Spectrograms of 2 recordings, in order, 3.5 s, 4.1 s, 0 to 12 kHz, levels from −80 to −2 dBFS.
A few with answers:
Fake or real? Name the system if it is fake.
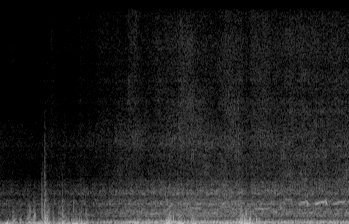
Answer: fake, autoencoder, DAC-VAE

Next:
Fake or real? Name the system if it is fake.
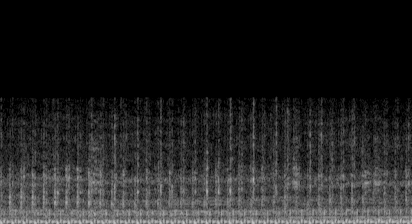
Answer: real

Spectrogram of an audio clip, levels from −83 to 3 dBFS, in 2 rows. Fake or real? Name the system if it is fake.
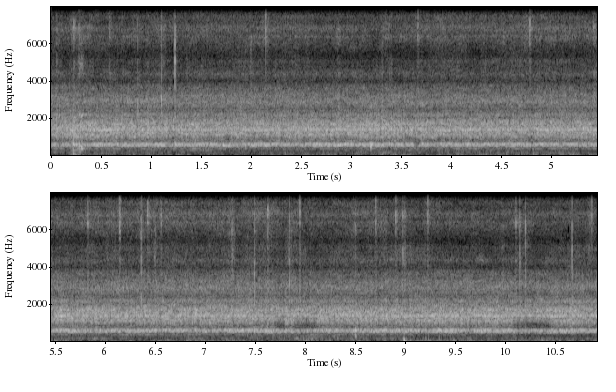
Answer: fake, autoencoder, DAC-VAE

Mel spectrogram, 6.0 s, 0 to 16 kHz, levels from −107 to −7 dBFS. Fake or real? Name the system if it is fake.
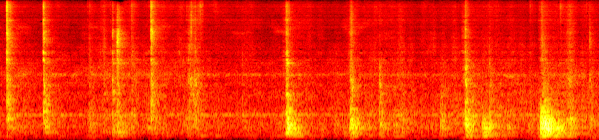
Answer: fake, autoencoder, DAC-VAE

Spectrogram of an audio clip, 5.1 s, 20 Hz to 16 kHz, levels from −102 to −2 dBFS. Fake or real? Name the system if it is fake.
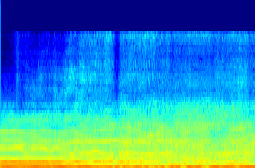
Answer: fake, autoencoder, DAC-VAE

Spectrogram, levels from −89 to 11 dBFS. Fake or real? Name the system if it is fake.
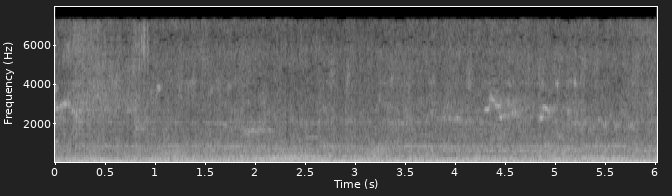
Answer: fake, autoencoder, DAC-VAE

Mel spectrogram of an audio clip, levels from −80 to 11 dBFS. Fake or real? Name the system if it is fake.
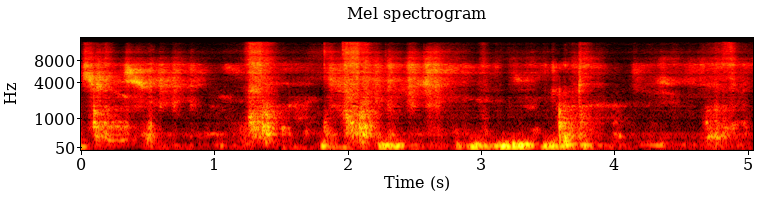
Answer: fake, autoencoder, DAC-VAE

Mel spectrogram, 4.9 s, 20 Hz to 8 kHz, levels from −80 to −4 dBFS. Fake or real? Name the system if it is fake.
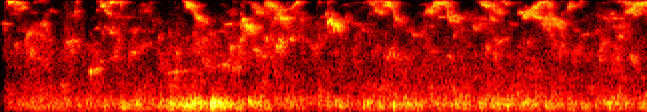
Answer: real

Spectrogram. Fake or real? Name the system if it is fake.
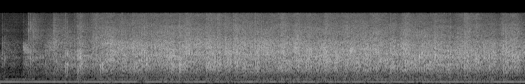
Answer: fake, autoencoder, DAC-VAE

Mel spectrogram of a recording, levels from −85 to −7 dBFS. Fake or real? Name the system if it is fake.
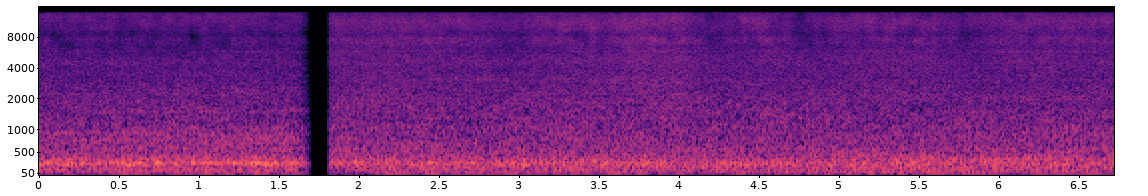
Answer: fake, autoencoder, DAC-VAE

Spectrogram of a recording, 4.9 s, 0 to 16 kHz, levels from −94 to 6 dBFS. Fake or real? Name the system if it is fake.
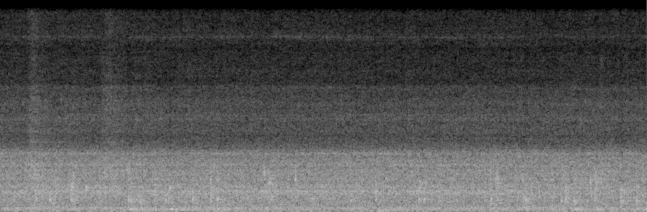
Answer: real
